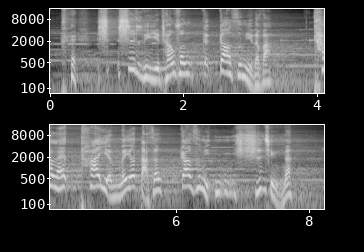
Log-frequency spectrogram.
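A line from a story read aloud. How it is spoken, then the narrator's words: Faint smile. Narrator (Chinese): 张生死死微微一笑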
